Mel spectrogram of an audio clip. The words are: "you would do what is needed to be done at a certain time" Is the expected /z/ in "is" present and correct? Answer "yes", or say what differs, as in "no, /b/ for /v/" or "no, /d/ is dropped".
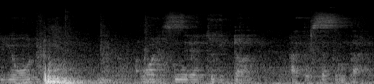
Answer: no, /s/ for /z/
